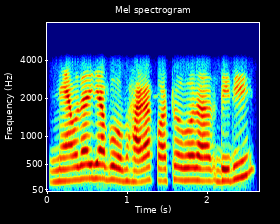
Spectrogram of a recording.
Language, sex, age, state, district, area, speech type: Bengali, female, 18-30, West Bengal, Darjeeling, rural, conversation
